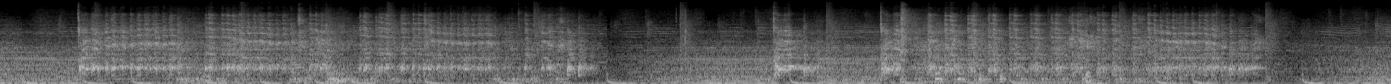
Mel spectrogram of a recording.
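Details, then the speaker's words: 1974 Honda CB750 with rebuilt carbs, new plugs, coils and wiring harness, idle adjusted up: long steady cranking with hints of catching but no start after an earlier flooded backfire; suspected fuel starvation since the tank had been off. "I adjusted the idle up a little bit. It might just be fuel because the tank was off and get enough fuel in there."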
